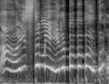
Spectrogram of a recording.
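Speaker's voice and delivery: very high, loud cartoon Italian; mock Italian accent. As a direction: squeal it as an Italian caricature. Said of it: "went to an Italian person and started going".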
